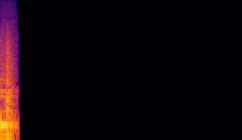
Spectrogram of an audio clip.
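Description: Silence: the fading end of the race soundtrack cuts off a moment in, and nothing is heard after that.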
